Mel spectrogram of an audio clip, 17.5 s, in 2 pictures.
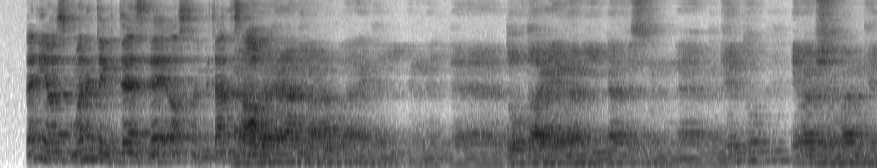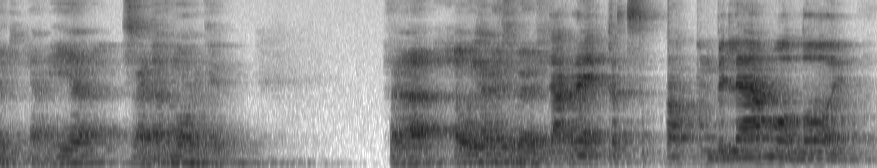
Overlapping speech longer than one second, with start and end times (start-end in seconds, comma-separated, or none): none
